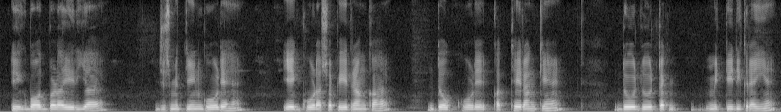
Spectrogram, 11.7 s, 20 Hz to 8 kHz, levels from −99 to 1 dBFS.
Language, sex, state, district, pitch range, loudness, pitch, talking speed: Hindi, male, Uttarakhand, Tehri Garhwal, 135-145 Hz, -20 LUFS, 135 Hz, 135 wpm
